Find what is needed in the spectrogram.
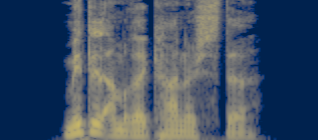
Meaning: inflection of mittelamerikanisch: 1. strong/mixed nominative/accusative feminine singular superlative degree 2. strong nominative/accusative plural superlative degree
- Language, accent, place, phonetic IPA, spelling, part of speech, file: German, Germany, Berlin, [ˈmɪtl̩ʔameʁiˌkaːnɪʃstə], mittelamerikanischste, adjective, De-mittelamerikanischste.ogg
